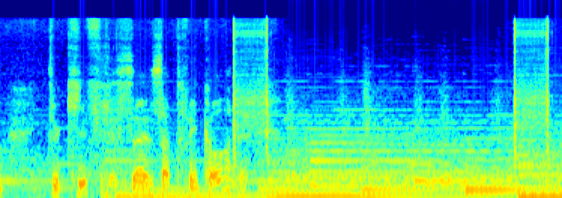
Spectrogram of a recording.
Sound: camera cliking

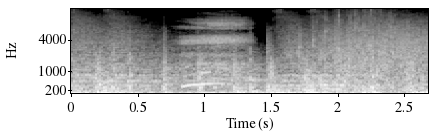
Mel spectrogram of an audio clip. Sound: gasping

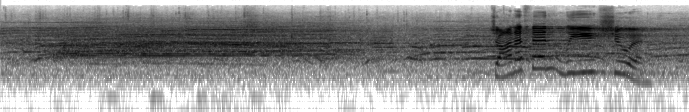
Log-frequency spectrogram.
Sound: applause

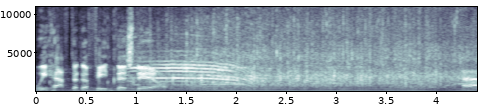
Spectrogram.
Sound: applause

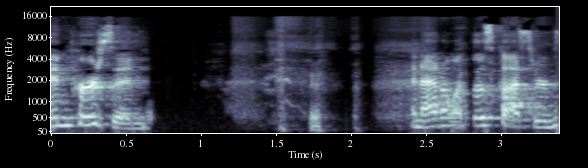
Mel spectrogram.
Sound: chuckling

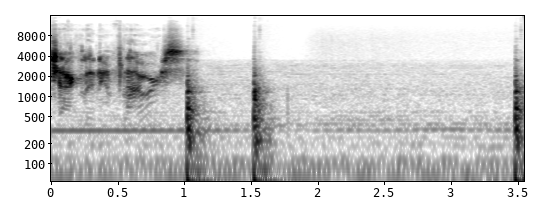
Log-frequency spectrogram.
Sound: knock, knock

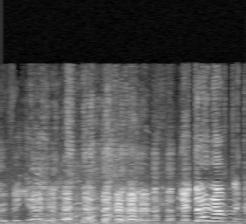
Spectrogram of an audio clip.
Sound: laughter

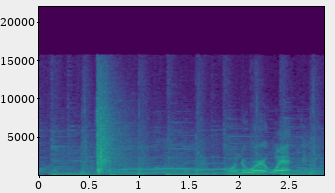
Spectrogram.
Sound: firework pops

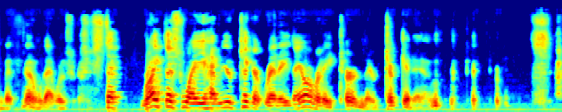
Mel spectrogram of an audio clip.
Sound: laughs

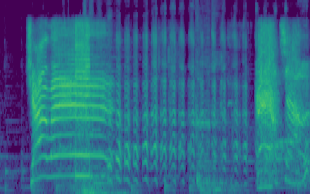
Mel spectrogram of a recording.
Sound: laugh

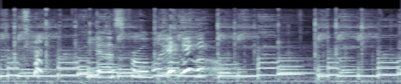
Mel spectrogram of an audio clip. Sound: giggles

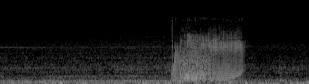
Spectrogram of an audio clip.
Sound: fart

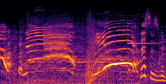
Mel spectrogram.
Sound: screaming

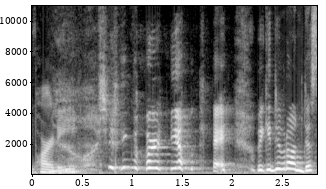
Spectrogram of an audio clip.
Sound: chuckles

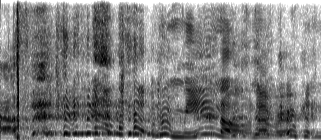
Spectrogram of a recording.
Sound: both laughing

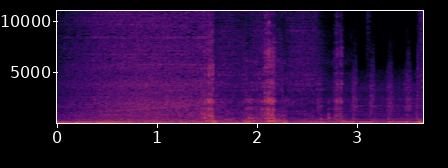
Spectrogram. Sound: sawing

